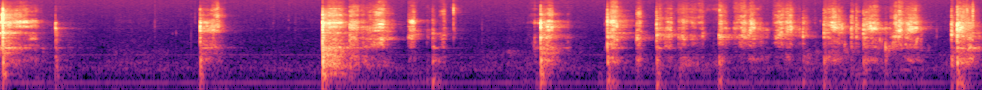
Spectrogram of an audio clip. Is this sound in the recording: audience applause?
no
